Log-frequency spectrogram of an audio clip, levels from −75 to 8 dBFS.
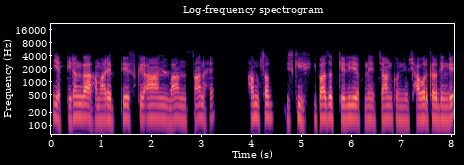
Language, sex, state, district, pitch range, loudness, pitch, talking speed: Hindi, male, Bihar, Gopalganj, 140-150 Hz, -19 LUFS, 145 Hz, 155 wpm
